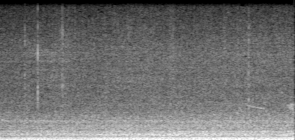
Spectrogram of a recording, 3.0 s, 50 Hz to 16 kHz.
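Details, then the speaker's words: 2006 Dodge car at idle with fresh oil. Even, low hum with no misses or stumbles, just a faint exhaust note: running smoother. "I got it's running smoother beer take over to camera watch what you're doing"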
